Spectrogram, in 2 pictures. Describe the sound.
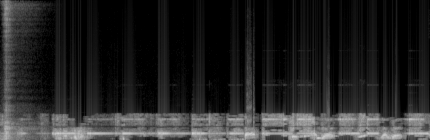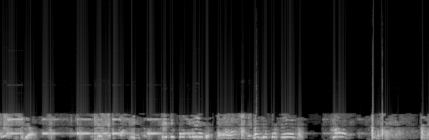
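An electronic car door-open warning chime rings steadily and insistently, a thin repeating electronic tone over muffled, indistinct background voices and noise, sounding like a narrow-band phone recording.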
